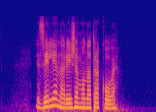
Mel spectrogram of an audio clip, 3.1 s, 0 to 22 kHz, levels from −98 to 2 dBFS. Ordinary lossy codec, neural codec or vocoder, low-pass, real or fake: Opus, 16 kbps; none; 9.9 kHz; real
